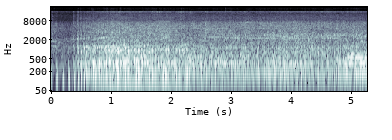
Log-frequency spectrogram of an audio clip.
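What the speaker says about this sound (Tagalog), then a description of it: "sakay na muna tayong motor." Motorcycle engine starting up and running steadily close by in a rural property setting in Cavinti, Laguna, a loud continuous drone that holds for several seconds as the rider prepares to move off.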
